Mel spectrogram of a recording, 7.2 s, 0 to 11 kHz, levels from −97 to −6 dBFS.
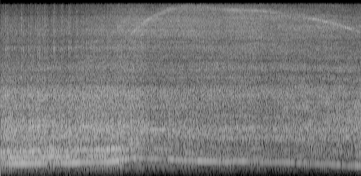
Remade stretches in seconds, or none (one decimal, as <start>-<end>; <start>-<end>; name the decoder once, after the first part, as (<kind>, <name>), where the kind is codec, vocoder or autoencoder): none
